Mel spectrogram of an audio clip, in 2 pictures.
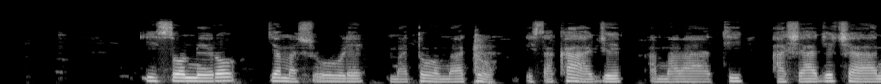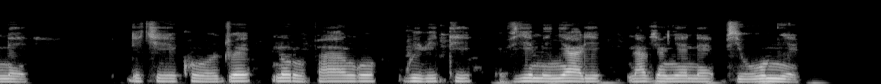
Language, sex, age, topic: Rundi, male, 36-49, education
